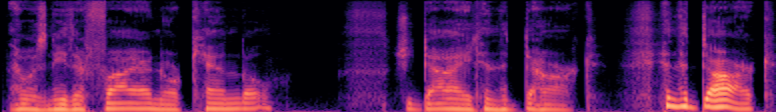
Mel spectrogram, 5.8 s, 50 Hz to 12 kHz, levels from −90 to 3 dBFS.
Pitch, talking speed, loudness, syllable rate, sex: 120 Hz, 135 wpm, -21 LUFS, 3.8 syllables/s, male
